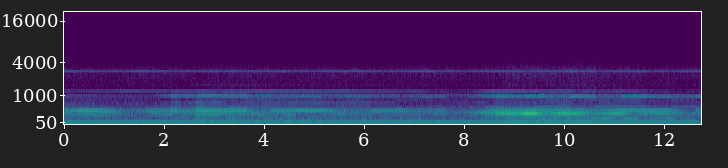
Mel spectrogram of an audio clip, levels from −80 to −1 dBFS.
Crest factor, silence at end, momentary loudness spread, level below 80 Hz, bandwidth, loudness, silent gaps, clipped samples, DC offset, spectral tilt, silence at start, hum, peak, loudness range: 16 dB; 0 s; 13 LU; -50 dBFS; 6.8 kHz; -44 LUFS; none; under 0.1%; under 0.1%; -8.5 dB/octave; 0 s; none; -26 dBFS; 9 LU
